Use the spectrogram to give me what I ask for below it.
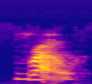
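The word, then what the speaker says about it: ρ: Its density is P, which is pronounced row.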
